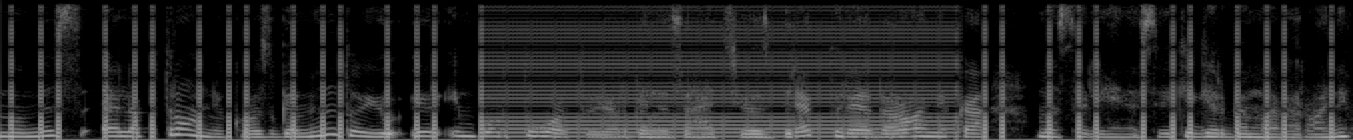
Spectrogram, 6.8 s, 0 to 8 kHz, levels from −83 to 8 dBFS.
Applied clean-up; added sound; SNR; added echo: none; Telephone; 3 dB; none.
